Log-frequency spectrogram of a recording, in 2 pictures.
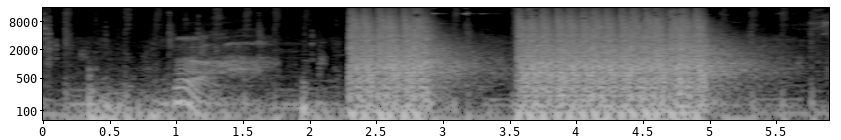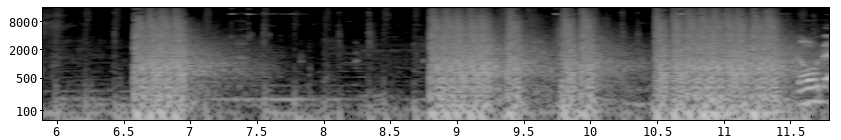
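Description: Rapid gunfire from a .45 pistol in the video game Fallout: New Vegas, several loud bursts of shots separated by short pauses, with a person talking throughout.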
